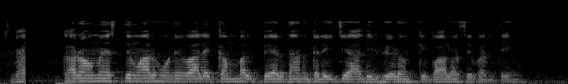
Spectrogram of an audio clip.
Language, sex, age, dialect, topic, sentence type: Hindi, male, 18-24, Awadhi Bundeli, agriculture, statement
